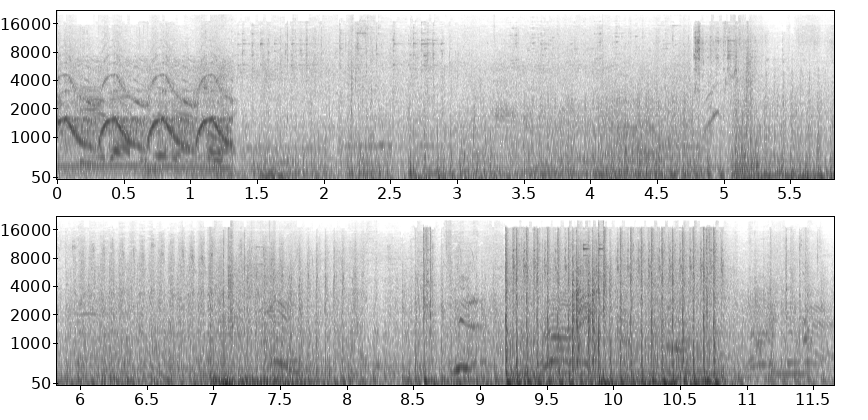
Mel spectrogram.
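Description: Call of Duty Warzone gunfire, with rapid automatic bursts and sharp shots cracking loudly over a wailing siren and busy in-game action, mid-distance and dense.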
